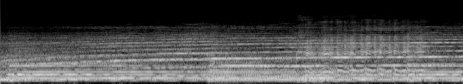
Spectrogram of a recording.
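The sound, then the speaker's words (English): Siren sound effect: a loud, continuous, harmonically rich wail that holds its tone, then wavers and shifts in its later part, with no voices. “I'm gonna hit you with a siren too.”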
